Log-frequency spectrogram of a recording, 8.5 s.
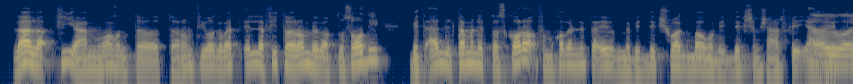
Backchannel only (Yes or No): No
